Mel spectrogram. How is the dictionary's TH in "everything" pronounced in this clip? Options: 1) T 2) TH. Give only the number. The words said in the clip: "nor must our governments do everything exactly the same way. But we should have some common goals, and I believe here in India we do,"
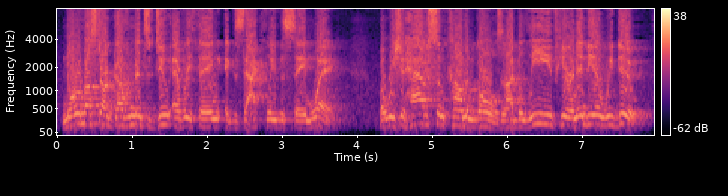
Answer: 2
